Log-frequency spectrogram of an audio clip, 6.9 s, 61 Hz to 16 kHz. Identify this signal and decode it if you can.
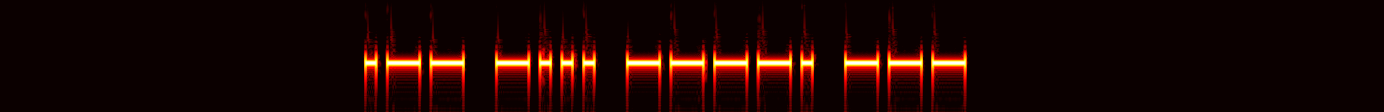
Morse code, heard as a keyed tone, about 21 wpm, 700 Hz. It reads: WB9O
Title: USA Call Signs - 4 Characters - 22wpm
